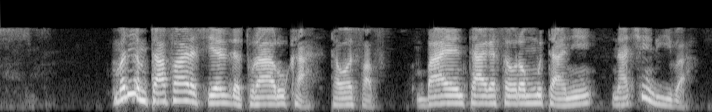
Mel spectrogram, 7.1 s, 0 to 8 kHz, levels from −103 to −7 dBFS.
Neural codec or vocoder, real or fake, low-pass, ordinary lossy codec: none; real; 7.2 kHz; AAC, 16 kbps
